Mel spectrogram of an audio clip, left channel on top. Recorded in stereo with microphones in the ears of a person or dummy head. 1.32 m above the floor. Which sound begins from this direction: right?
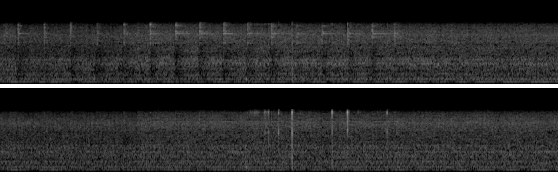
A crack, at 2.5 s.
